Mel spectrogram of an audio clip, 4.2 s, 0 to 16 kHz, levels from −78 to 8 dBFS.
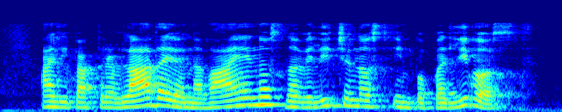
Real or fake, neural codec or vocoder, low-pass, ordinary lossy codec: fake; codec, 16 kHz, 4 kbps, FunCodec, trained on Chinese and English, 50 frames a second; 7.2 kHz; MP3, 64 kbps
